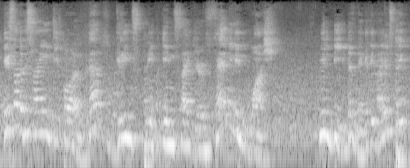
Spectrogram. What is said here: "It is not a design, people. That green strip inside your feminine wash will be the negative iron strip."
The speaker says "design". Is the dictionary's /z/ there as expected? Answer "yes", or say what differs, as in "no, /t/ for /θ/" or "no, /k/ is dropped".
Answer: no, /s/ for /z/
